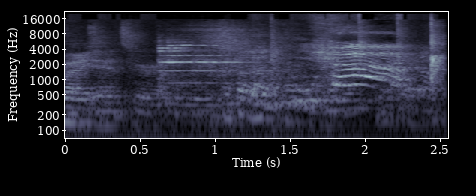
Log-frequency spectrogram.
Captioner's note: ding!; clapping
